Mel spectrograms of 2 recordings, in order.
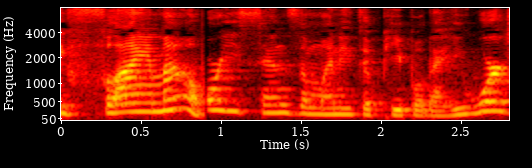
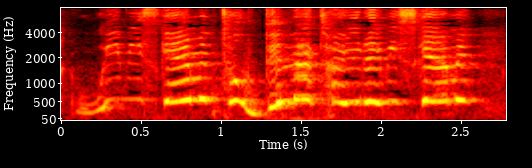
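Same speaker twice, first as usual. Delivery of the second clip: much higher, loud silly confession; mock government; 8 dB louder than usual. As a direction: blurt it out cheerfully. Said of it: "The Nigerian government goes".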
